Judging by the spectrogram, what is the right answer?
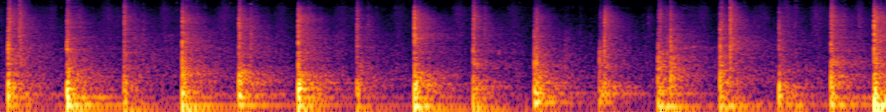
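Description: Footsteps climbing stone stairs: hard shoe soles striking the steps at a steady walking pace, about three steps every two seconds, each with a short echo.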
